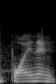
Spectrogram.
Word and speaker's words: poignant: जैसे मान लो अगर मैंने आपको एक वर्ड दे दिया POIGNANT, इस वर्ड का प्रोनाउंसिएशन पॉइनेंट होता है, पॉइनेंट, POIG, यहाँ पे जी साइलेंट होता है, पॉइनेंट इसका प्रोनाउंसिएशन होता है।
